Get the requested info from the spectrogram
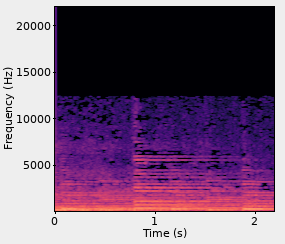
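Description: Acoustic guitar accompaniment between vocal lines: strummed chords left to ring, with a new chord struck about a second in.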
